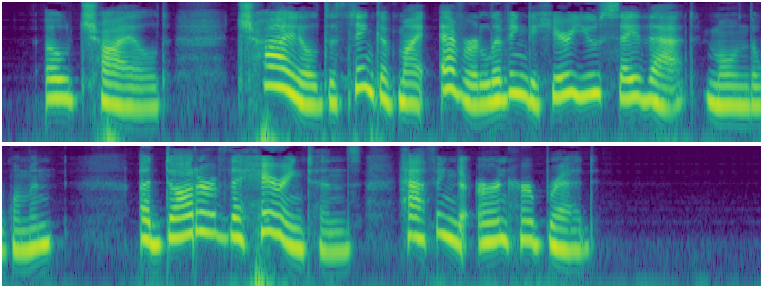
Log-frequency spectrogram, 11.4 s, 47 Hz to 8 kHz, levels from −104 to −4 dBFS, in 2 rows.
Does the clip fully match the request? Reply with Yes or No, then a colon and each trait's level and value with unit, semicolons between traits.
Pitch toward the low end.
No: high, 225 Hz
